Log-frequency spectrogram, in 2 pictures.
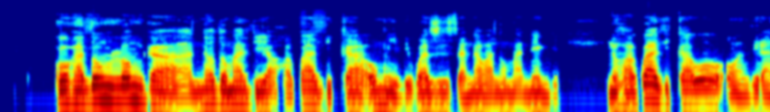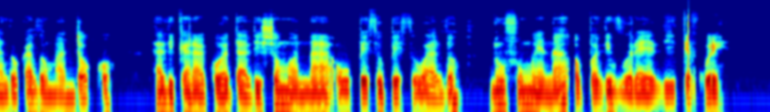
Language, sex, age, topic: Oshiwambo, male, 18-24, agriculture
